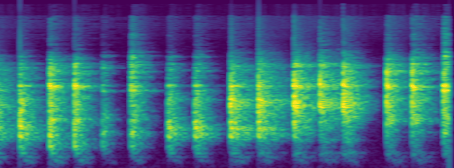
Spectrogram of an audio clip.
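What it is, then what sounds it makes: Hollow-sounding lower part of an insulated precast concrete barbecue grill. Knocking on the lower part of a precast concrete barbecue grill insulated with rock wool gives fifteen quick, hollow taps with a sharp wooden tone. The surface sounds hollow because of the rock wool behind it; only the corners sound firmer.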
